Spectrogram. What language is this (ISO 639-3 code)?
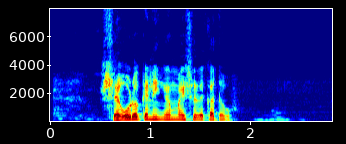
glg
